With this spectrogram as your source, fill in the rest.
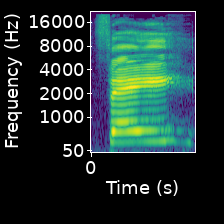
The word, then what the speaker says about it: Feish: Yeah, fish because fish because sometimes is pronounced as fish. It's just a misprononunciation. It's fine, but you can also call me that.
